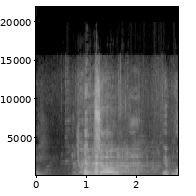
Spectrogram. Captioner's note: audience laughing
